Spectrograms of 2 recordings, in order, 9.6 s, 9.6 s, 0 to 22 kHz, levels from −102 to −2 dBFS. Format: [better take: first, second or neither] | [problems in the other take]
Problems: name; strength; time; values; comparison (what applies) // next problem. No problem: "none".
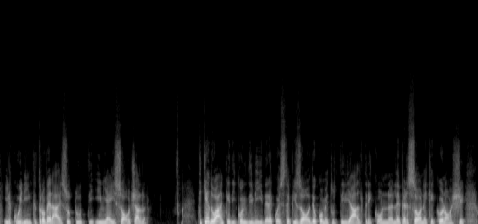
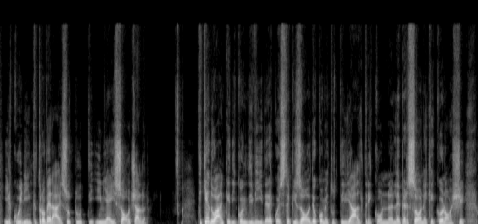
second | muffled; very; fading above 1.5 kHz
